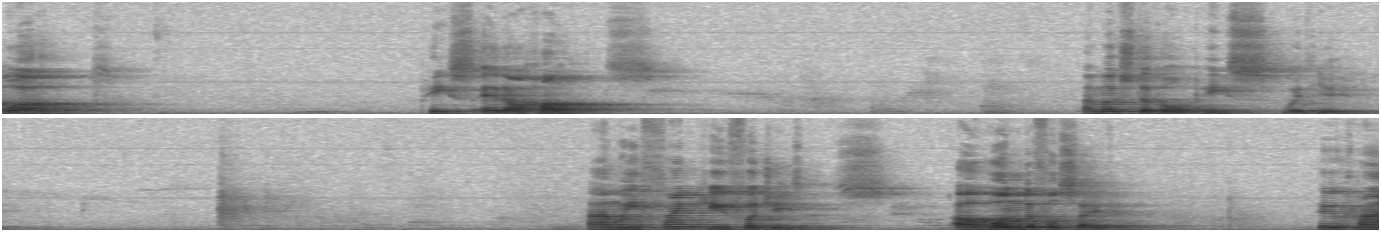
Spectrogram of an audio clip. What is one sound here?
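A man reads aloud calmly through a microphone, with pauses, in a large echoing hall.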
